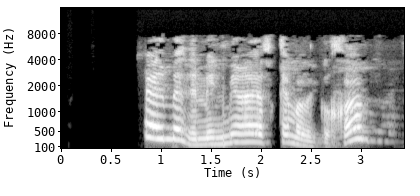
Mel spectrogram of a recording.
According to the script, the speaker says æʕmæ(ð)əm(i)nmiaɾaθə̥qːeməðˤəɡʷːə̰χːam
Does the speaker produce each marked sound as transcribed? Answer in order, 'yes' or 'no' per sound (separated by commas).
yes, yes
